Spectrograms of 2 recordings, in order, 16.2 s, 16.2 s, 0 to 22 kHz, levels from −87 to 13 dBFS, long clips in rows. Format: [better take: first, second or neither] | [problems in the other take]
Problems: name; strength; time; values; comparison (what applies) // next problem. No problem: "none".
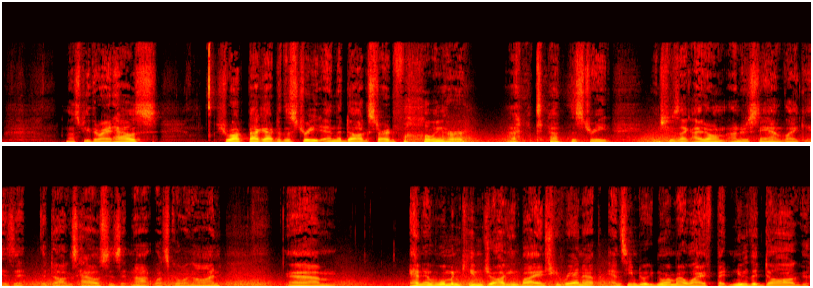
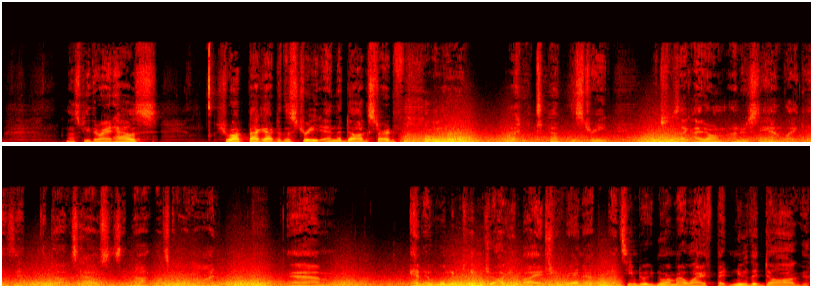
first | wind noise on the microphone; heavy; from 4 to 14 s; 1 dB above the speech; occasional gusts in the first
